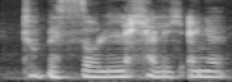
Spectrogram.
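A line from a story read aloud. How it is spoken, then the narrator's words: Hissing like a snake. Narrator (German): stieß er zischend wie eine Schlange hervor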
